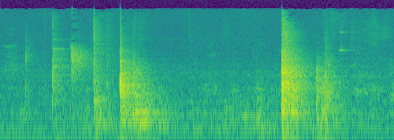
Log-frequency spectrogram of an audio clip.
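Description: Pool balls knock sharply against each other and the cushions.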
